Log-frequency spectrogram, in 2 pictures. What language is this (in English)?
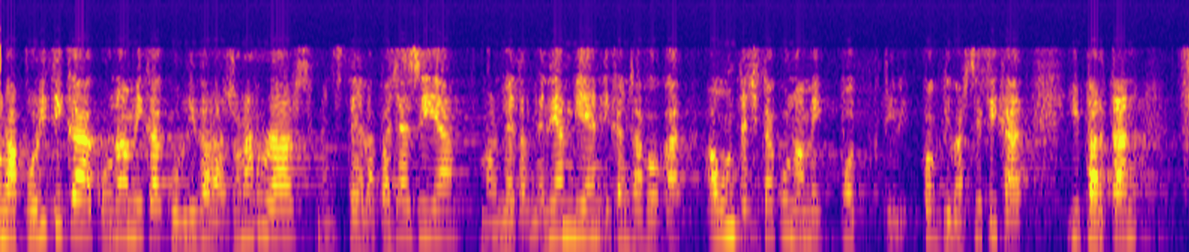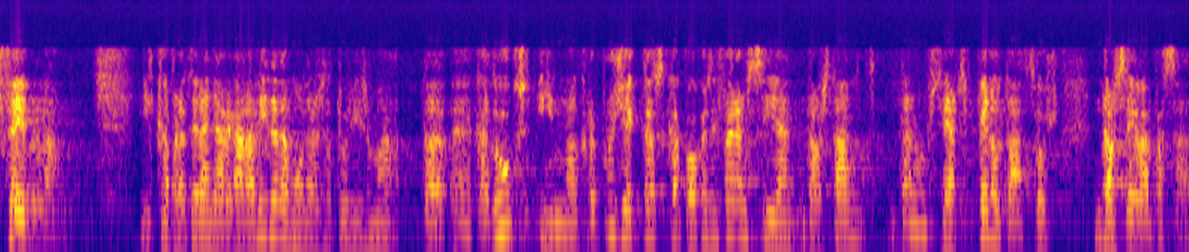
Catalan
